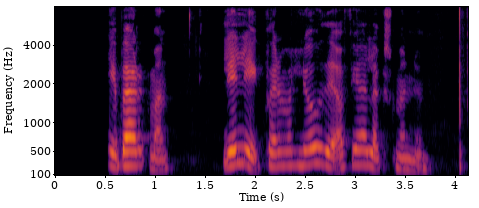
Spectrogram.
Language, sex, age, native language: Icelandic, female, 12, Icelandic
